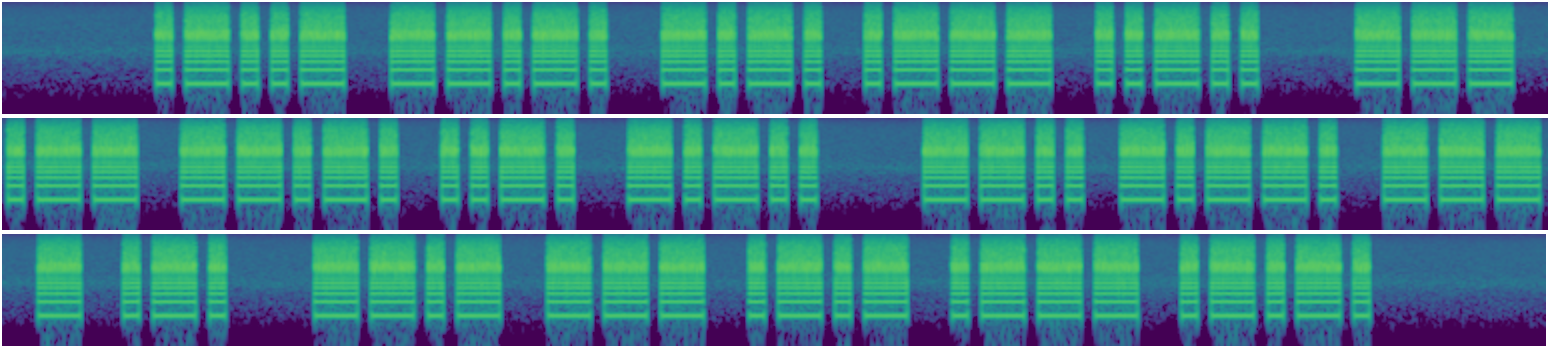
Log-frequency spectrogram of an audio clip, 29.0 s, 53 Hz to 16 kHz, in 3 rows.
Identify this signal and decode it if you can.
Morse code (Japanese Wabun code), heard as a buzzer, hand-sent with a paddle, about 13 wpm. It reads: ヰシニヲト レヤシチキ フルレムナ ネレロヲン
